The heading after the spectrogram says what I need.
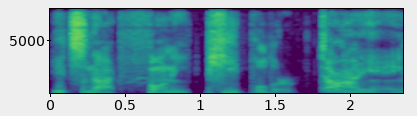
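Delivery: put-on agitated, worked-up voice. Retelling a stranger's reply to a joke about masks: imitating someone worked up. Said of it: "he got really worked up".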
